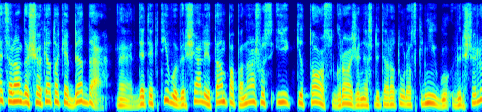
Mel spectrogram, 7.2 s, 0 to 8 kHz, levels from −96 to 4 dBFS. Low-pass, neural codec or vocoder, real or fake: 7.2 kHz; codec, 16 kHz, 4 kbps, X-Codec, WavLM features, trained on Multilingual LibriSpeech; fake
